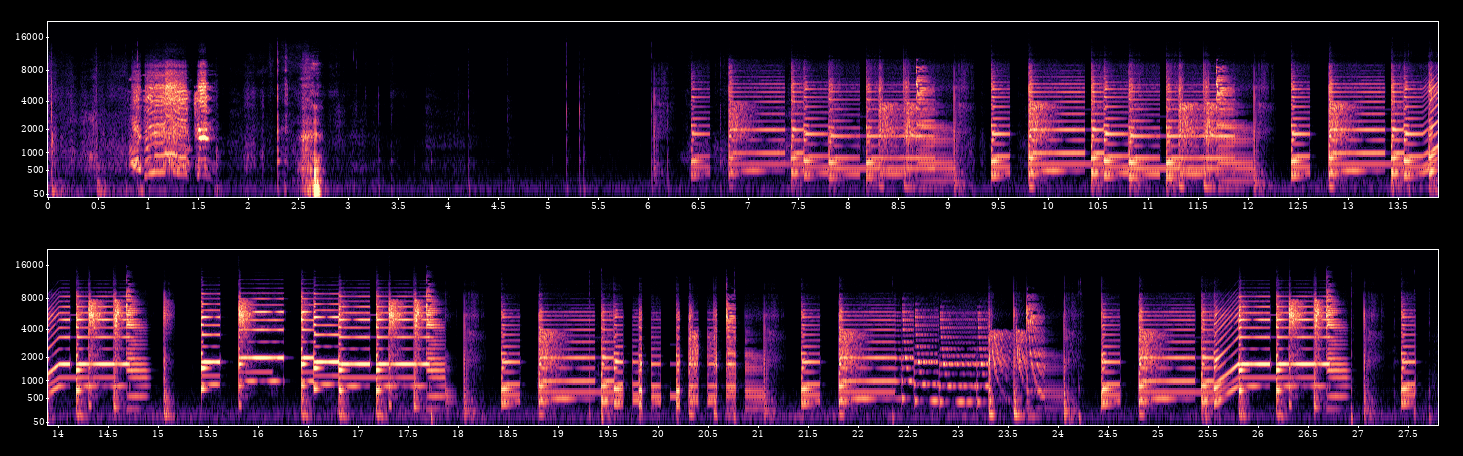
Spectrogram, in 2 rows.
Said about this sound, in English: So as you can see, that was just a predetermined pattern on the PO-133.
